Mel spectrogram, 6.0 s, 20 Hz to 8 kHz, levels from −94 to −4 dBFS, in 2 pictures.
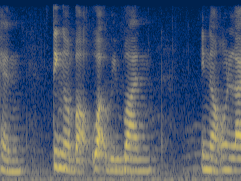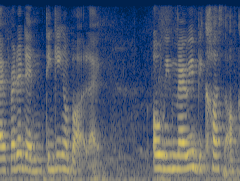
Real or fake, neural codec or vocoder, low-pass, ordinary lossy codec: real; none; 7.2 kHz; none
